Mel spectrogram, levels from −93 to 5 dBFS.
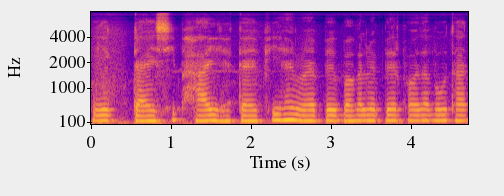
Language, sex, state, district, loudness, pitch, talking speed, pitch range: Hindi, male, Odisha, Sambalpur, -14 LUFS, 145 Hz, 180 wpm, 140-145 Hz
